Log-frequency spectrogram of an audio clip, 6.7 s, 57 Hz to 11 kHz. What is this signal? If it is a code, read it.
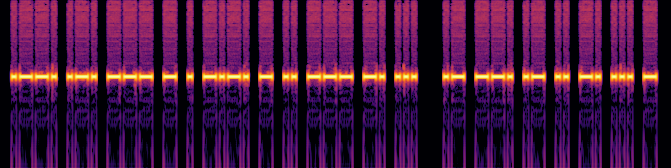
Morse code, heard as a keyed tone, about 30 wpm, 1000 Hz. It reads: PROTECTIONS AGAINST
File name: qotdfiles / 30wpm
